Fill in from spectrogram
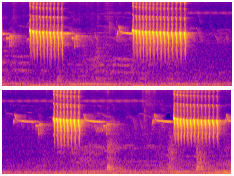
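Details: Long 'ngetir' calls of a female bar-winged prinia summoning males: four bright, buzzy, fast-ticking bursts under a second each, spaced by pauses with brief whistles and faint clicks.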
